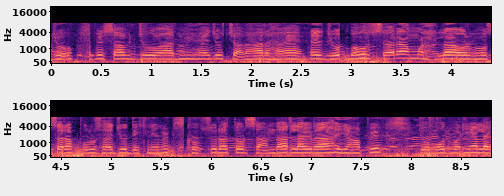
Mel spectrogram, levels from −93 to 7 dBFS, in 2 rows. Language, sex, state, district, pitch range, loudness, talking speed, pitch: Hindi, male, Bihar, East Champaran, 210-225 Hz, -17 LUFS, 245 wpm, 220 Hz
